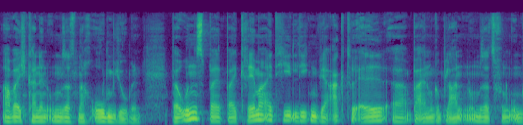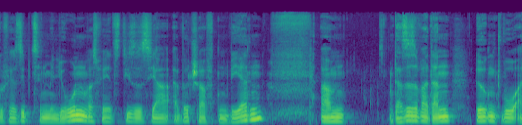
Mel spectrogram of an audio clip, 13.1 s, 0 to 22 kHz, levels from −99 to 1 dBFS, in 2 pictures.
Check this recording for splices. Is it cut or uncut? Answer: uncut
